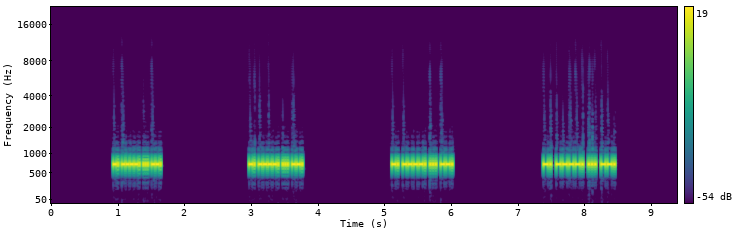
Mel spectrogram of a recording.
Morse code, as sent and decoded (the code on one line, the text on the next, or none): -. ----. ... --. / -. ----. ... --. / -. ----. ... --. / -. ----. ... --.
N9SG N9SG N9SG N9SG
